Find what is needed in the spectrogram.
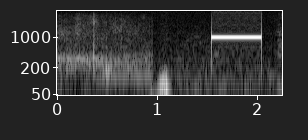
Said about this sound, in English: So please leave a message after the beep.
